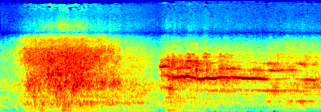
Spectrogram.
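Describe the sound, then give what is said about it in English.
Godzilla roars: a loud, screeching monster roar made of two drawn-out bursts, the second turning into a shrill, wavering wail, with no one talking. “Godzilla! Roaring defiance to the only enemy on Earth strong enough to challenge him.”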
